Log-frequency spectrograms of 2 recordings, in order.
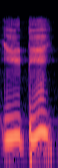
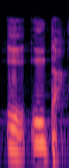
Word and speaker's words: eta: और अगर इसको सही प्रोनाउंसिएशन देखना चाहते हो तो वो होता है ETA, ईटा। ईटा पढ़ सकते हैं आप इसको, ठीक है।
